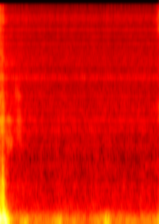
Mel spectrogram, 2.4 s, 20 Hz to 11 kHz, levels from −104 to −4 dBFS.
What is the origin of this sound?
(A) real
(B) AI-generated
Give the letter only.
B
